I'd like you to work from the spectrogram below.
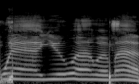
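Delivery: mock whining voice. Mocking the other debater's complaints: mocking whining voice. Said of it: "whining like a little bitch".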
